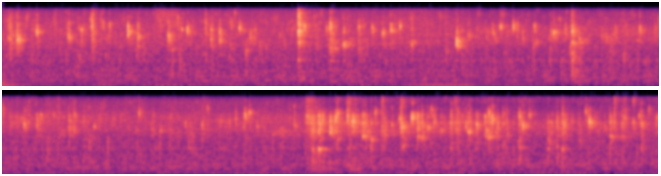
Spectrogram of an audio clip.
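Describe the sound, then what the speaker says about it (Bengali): Potato chops (aloo chop) deep-fry in hot oil in a home kitchen. A steady, close sizzling hiss continues throughout, broken by scattered crackles and a louder bubbling flare near the end. "এই চপগুলোর পিসটা ভাজা হয়ে গেছে এখন উঠে দিব"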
